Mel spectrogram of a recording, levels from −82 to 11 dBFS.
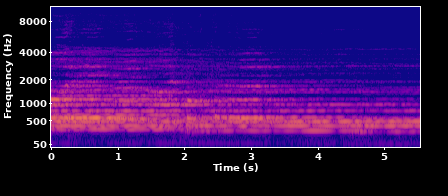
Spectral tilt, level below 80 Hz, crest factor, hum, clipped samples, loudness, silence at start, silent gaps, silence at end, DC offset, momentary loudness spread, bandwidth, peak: -4 dB/octave; -74 dBFS; 16 dB; none; under 0.1%; -31 LUFS; 0 s; none; 0 s; under 0.1%; 9 LU; 9.6 kHz; -14 dBFS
